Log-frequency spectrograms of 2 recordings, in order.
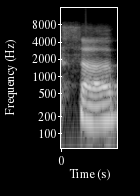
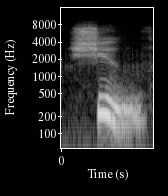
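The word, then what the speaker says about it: שׁוּב: It looks like sub. It's written S-U-B, but it's pronounced shuv.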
